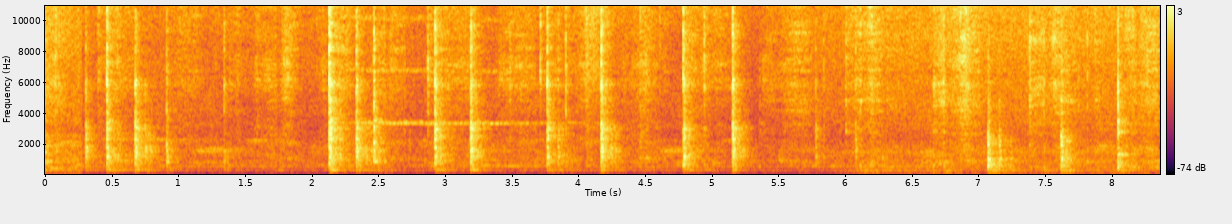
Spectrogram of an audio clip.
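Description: Semolina (rava) is dry-roasted in a pan while a utensil stirs it, giving repeated rhythmic scrapes and metallic clinks over a soft hiss, close and moderately loud.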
